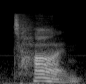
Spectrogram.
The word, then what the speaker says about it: thyme: spelled with a TH, they are pronounced as if they were spelled with a normal T, like that. And these words are Thomas, Thompson, Teresa, Thailand, Thames, like the river, Esther, and thyme, which is a spice.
